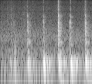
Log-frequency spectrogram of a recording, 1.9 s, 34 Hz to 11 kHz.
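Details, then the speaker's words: Porsche 944 front wheel spun by hand: soft regular ticks about four per second; owner suspects a dead front wheel bearing, alongside discs catching pads from suspected warping; discs and pads to be replaced now, bearings to be done later. "in fact you can probably see that on the camera, it looks like we've got a dead front bearing as well."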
